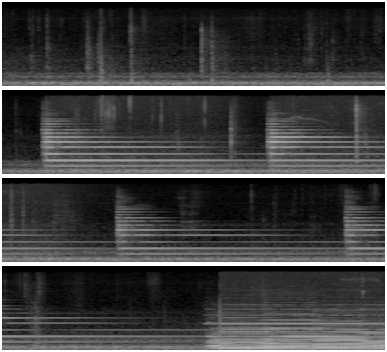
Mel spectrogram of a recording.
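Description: Church bells ring in slow, evenly spaced strokes, about four resonant chimes each left to hum and fade, over a low background rumble that swells into louder noise at the end.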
